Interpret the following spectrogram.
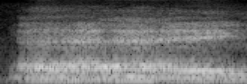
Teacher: the accent is actually on the second to last syllable, which happens to be the first syllable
